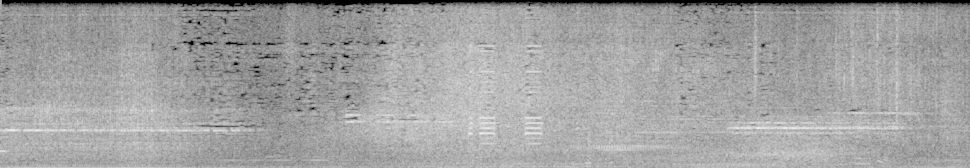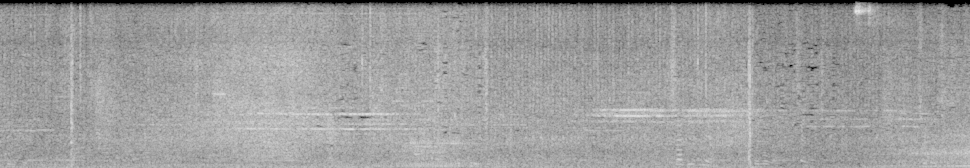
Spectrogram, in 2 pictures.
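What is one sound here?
Traffic rumbles along a busy road outdoors.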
